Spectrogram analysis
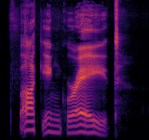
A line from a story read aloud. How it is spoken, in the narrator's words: I groan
